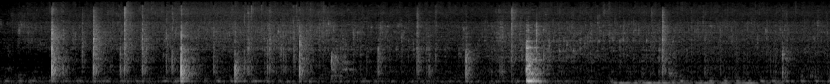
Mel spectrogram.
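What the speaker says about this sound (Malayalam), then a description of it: "നെയ്യിലേക്ക് നമുക്ക് ഈ ഉലുവ ഇല ചേർത്ത് കൊടുക്കാം" Fenugreek leaves hit hot ghee in a pan, giving a soft continuous sizzle punctuated by sharp crackles and pops, with occasional stirring clatter, close and fairly quiet.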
